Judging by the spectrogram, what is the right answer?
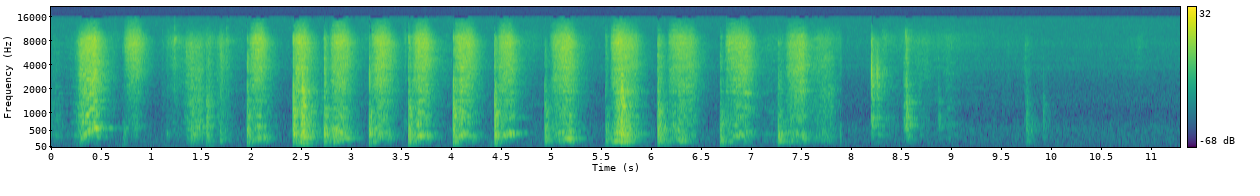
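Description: Hand file rasping along the edge of a recycled synthetic decking board being shaped into a snowskate, in quick regular strokes about two to three a second. The filing stops near the end, followed by one light tap.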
